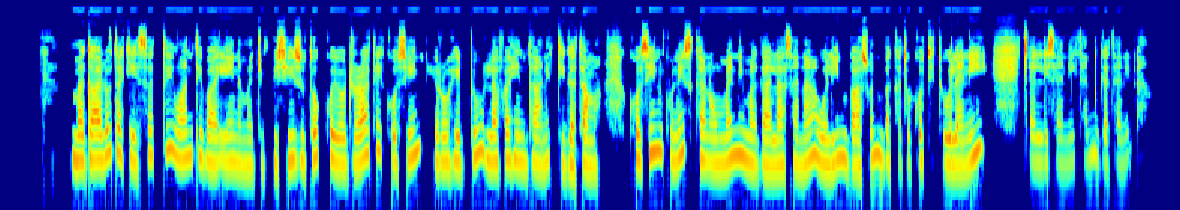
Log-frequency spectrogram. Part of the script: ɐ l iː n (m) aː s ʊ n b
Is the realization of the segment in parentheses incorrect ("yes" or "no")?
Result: yes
